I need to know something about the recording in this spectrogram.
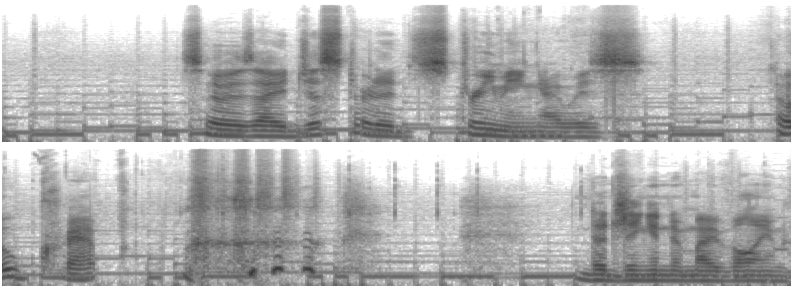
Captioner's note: laughs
